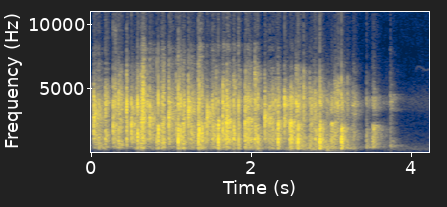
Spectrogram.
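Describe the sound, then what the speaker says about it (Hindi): A church congregation claps together after a sermon's closing prayer, a dense run of many hands beating fast and close for about three and a half seconds before tapering off into a few scattered claps and silence. "जोरदार तालियां चाहिए"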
